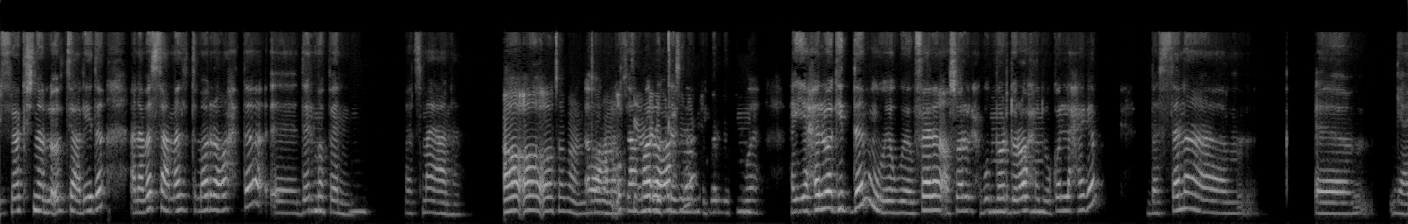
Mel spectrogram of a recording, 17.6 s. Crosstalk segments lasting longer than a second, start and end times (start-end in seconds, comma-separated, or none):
7.3-8.7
